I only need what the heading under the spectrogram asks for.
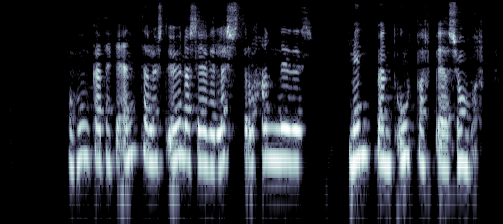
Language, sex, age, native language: Icelandic, female, 30-39, Icelandic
